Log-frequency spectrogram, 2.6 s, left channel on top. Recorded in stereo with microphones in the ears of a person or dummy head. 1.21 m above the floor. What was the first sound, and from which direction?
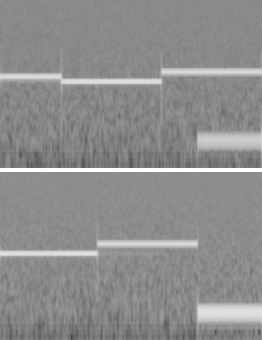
Only background noise.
